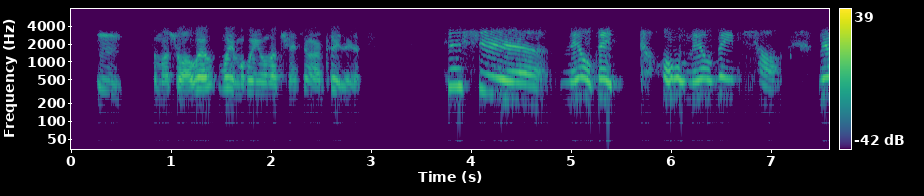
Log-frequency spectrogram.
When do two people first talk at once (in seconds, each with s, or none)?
none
